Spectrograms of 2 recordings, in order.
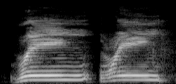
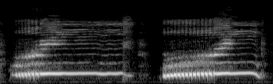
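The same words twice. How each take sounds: First: Spoken ring ring, slightly raised; mock phone ring; phone ring imitation. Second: Shrill high ring ring; high phone ring. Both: Shown as a demonstration. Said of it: "Let's try this one more time".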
